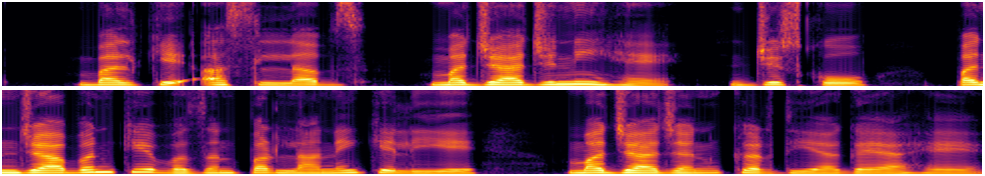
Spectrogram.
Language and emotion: Urdu, neutral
